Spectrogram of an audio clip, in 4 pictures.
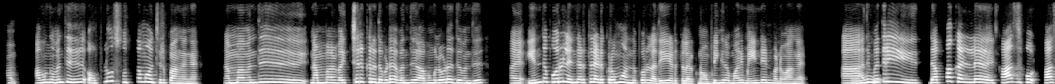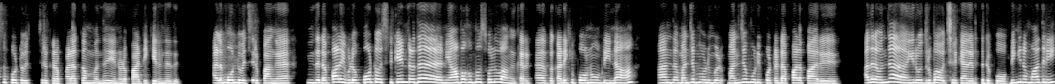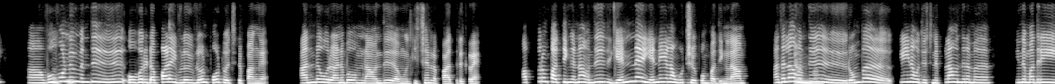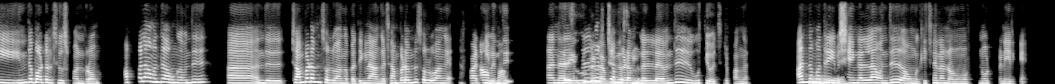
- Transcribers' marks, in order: in English: "மெயின்டெயின்"; "மூடி" said as "மோடு"; drawn out: "ஓ!"
- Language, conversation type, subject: Tamil, podcast, பாட்டி சமையல் செய்யும்போது உங்களுக்கு மறக்க முடியாத பரபரப்பான சம்பவம் ஒன்றைச் சொல்ல முடியுமா?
